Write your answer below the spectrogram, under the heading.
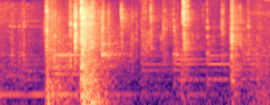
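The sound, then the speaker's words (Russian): A door to the street is shut from inside a kitchen, giving a few dull thunks with the heaviest thud early on, followed by fainter knocks and low rumble. “Он делает несколько шагов по кухне и закрывает дверь на улицу.”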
